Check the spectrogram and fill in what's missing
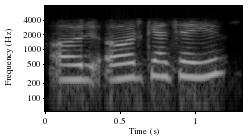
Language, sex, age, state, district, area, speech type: Hindi, female, 30-45, Uttar Pradesh, Sonbhadra, rural, conversation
